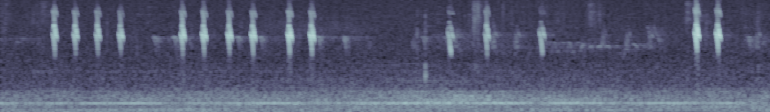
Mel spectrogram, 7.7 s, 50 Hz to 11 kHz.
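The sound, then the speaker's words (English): A bird repeats short, sharp, high-pitched call notes in quick bursts of four to six, then a few scattered notes and a final pair, over a faint steady low hum. “Start recording bird 396.”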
